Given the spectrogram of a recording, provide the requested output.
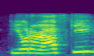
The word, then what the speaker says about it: Jodorowsky: Well, is it Jodorowsky?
